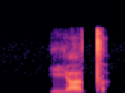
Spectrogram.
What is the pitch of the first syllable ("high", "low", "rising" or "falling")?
high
